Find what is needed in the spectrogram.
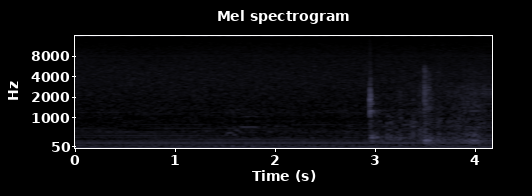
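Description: Faint steady electrical hum and hiss of an old broadcast audio track, with two short clicks about three seconds in.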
